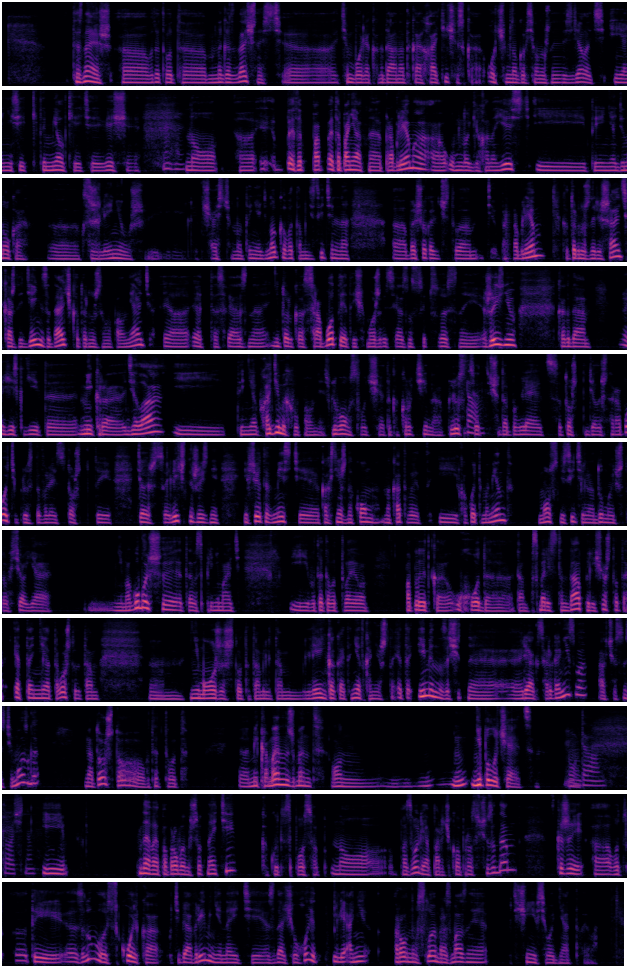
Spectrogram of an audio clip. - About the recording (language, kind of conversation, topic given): Russian, advice, Как эффективно группировать множество мелких задач, чтобы не перегружаться?
- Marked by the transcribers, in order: "все" said as "си"; tapping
